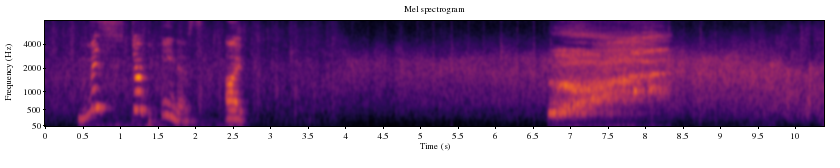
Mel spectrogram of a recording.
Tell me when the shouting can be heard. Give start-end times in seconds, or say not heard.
0.5-2.6, 6.7-8.3.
